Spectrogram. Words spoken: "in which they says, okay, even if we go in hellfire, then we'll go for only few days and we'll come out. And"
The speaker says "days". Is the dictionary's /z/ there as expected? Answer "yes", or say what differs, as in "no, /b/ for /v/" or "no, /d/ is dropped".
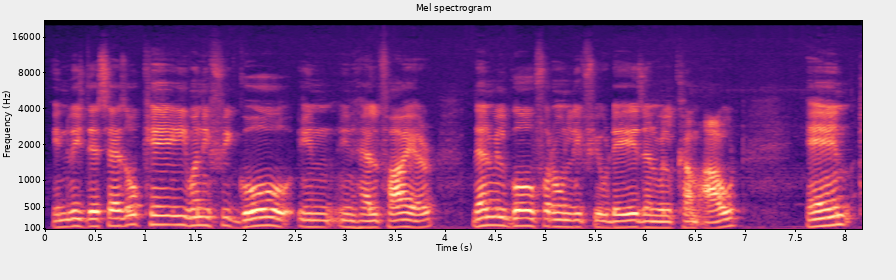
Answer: yes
